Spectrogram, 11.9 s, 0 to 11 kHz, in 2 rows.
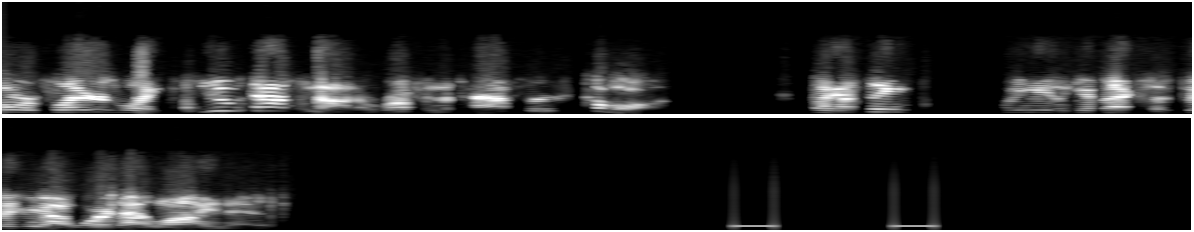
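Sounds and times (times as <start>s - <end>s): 
speech: 0.0s - 3.4s, 4.0s - 7.4s
phone busy signal beeps after a dropped call: 9.6s - 9.8s, 10.4s - 10.6s.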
